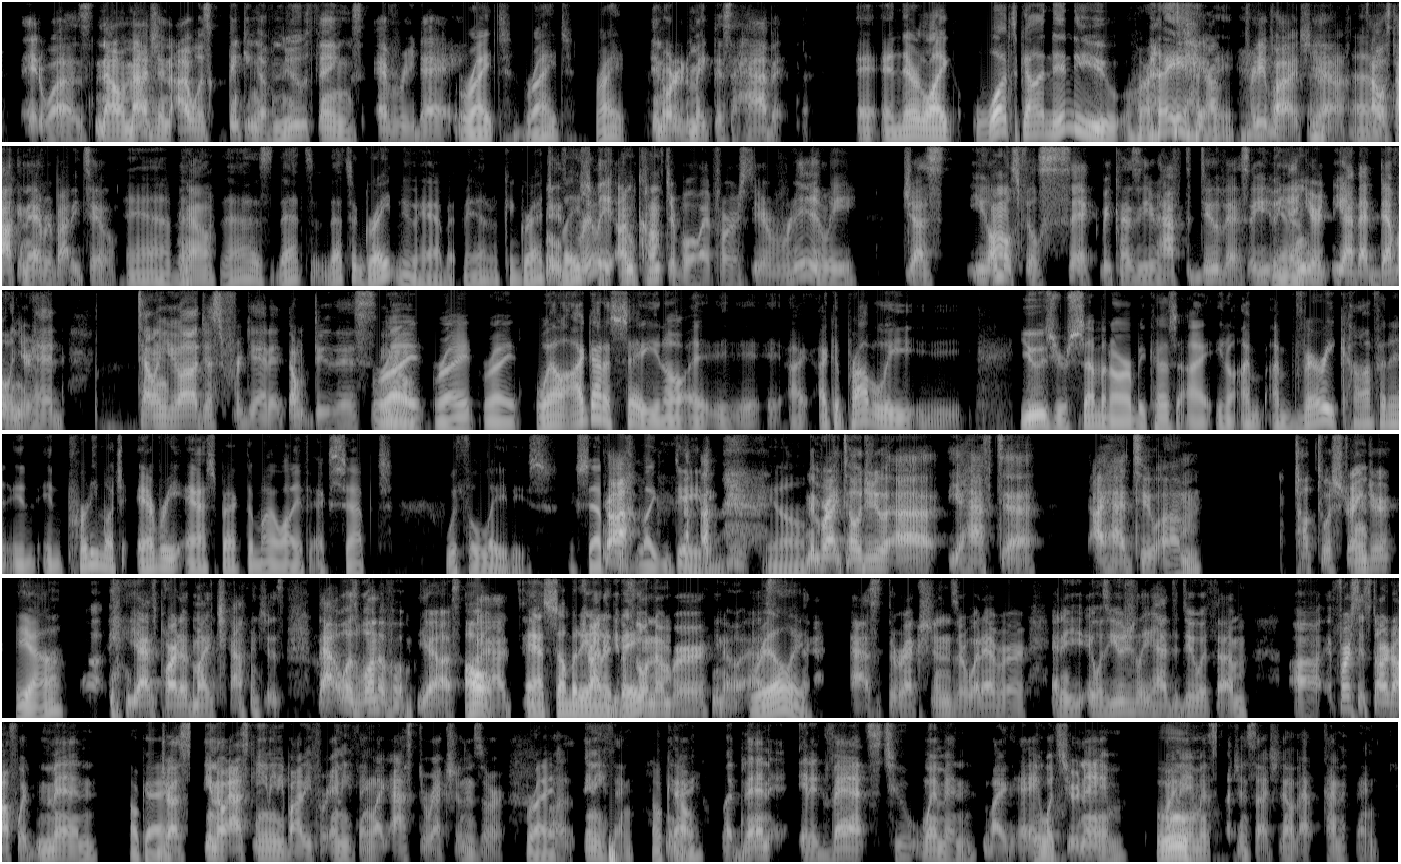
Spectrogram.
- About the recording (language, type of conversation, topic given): English, unstructured, What habit could change my life for the better?
- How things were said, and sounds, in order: other background noise; background speech; laughing while speaking: "Yeah"; laughing while speaking: "Right"; tapping; laugh; laughing while speaking: "yeah"; laughing while speaking: "challenges"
